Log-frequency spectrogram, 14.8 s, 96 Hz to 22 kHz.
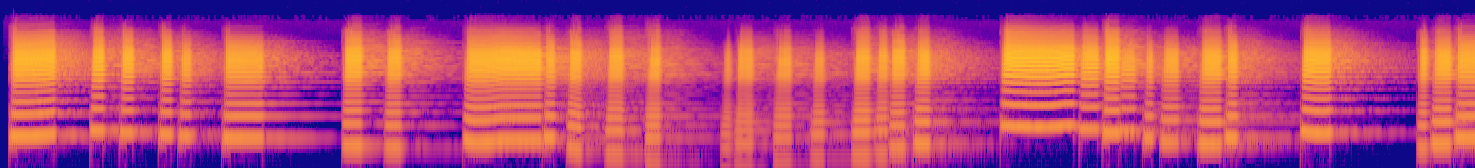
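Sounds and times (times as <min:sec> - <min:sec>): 
Roland SC-880 factory patch trombone: 0:00.1 - 0:14.7.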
